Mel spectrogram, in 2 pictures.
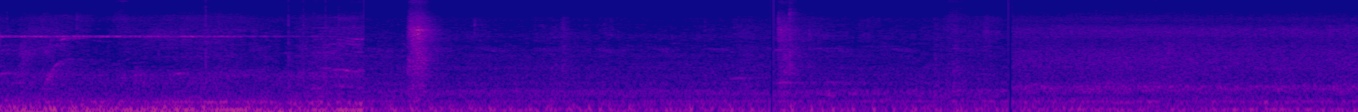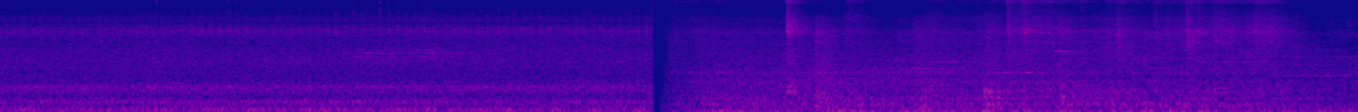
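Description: KA Serayu passenger train: the running rumble of the carriage, then, after abrupt cuts, the steady low hum of the train standing at a station platform.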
